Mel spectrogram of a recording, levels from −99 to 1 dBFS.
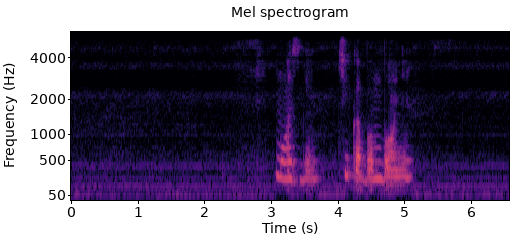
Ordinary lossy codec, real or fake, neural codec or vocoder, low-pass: none; fake; codec, 44.1 kHz, 7.8 kbps, DAC; 5.4 kHz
